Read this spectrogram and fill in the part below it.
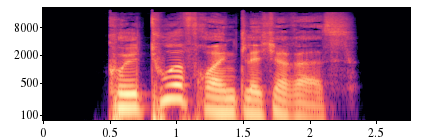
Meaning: strong/mixed nominative/accusative neuter singular comparative degree of kulturfreundlich
- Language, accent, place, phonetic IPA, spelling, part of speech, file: German, Germany, Berlin, [kʊlˈtuːɐ̯ˌfʁɔɪ̯ntlɪçəʁəs], kulturfreundlicheres, adjective, De-kulturfreundlicheres.ogg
